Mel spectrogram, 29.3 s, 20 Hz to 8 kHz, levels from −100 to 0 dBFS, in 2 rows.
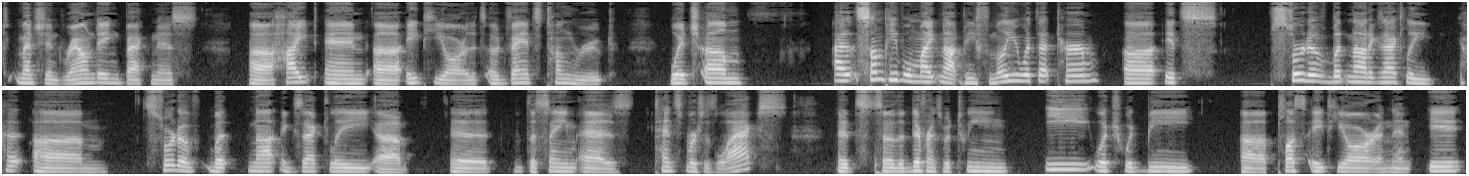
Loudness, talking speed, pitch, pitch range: -19 LUFS, 125 wpm, 145 Hz, 130-155 Hz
